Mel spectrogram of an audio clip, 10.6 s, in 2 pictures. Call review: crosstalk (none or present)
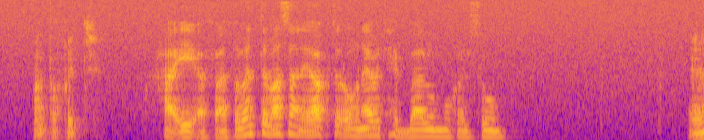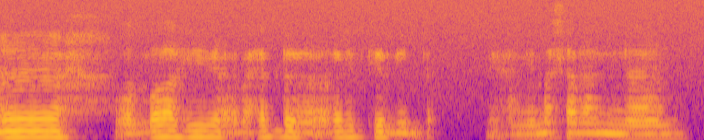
none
